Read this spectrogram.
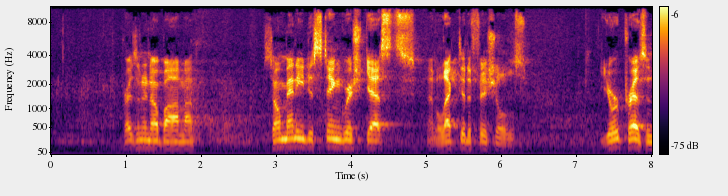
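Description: A man speaks calmly and formally through a microphone and loudspeakers.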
